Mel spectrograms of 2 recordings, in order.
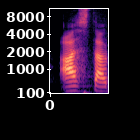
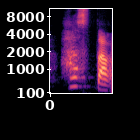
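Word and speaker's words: hasta: 때문에 발음을 하지 않고 하스가 아니라 아스타로 발음을 해야 돼요 그래서 아스타로 해고 나중에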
